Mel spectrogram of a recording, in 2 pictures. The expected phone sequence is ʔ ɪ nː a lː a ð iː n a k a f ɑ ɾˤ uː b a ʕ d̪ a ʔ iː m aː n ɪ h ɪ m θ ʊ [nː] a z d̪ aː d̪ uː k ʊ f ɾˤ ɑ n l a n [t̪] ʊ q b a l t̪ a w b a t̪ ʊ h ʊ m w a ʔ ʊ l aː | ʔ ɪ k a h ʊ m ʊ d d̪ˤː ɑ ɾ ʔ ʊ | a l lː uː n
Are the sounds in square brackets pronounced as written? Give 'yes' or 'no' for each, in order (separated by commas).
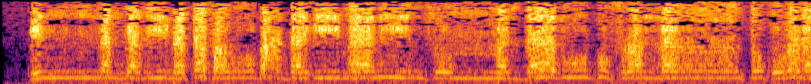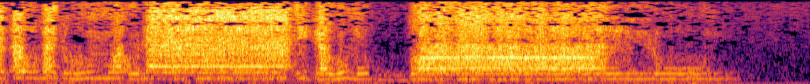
no, yes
